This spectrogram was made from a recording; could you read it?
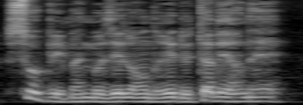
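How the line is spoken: Distant cry from crowd. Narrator (French): cette voix qui, comme celle de la Bible, criait des profondeurs de la foule

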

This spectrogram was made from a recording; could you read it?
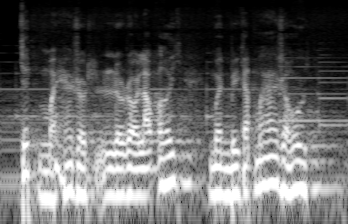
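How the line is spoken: Stammering. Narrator (Vietnamese): Anh lắp bắp

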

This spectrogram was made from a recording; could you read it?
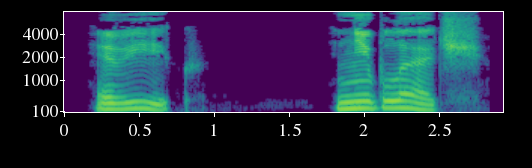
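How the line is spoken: Lifeless voice. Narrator (Russian): произнес он безжизненным голосом

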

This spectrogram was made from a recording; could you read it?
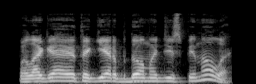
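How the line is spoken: Loud address. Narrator (Russian): Громко обратился я к старику

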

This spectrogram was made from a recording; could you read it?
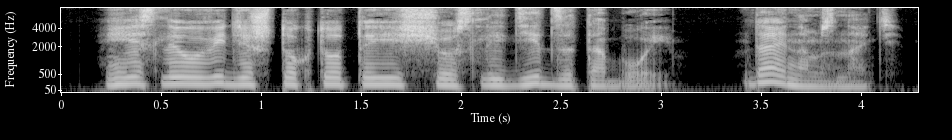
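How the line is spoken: Plain. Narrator (Russian): говорит он

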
